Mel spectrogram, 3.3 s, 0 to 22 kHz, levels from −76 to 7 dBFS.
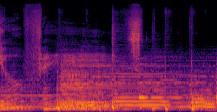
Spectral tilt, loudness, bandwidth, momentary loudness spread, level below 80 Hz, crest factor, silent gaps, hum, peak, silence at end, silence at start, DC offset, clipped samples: -6 dB/octave; -19 LUFS; 19 kHz; 6 LU; -56 dBFS; 14 dB; none; none; -4 dBFS; 0 s; 0 s; under 0.1%; under 0.1%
